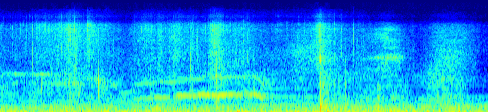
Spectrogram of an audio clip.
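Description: Backyard hens on an icy winter morning give scattered soft clucks and a drawn-out murmuring call over a low steady background hum, fairly quiet and a little distant.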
